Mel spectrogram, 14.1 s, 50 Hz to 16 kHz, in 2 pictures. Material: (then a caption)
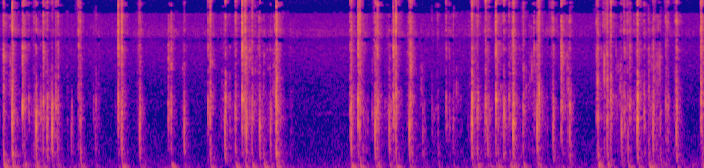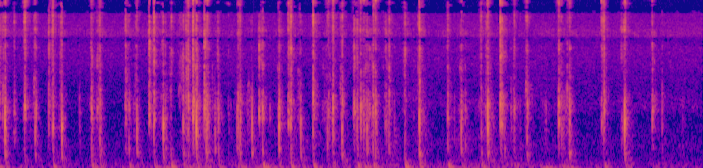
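Plastic. Fingertips type quickly on a Hanmumu mechanical keyboard with a white plastic case and cat-shaped plastic keycaps. Dense bursts of short, dry keystrokes with a deep low thock and brighter clicky tops fill the clip. The bursts are separated by brief pauses near 3 and 6 seconds.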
